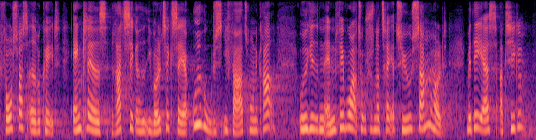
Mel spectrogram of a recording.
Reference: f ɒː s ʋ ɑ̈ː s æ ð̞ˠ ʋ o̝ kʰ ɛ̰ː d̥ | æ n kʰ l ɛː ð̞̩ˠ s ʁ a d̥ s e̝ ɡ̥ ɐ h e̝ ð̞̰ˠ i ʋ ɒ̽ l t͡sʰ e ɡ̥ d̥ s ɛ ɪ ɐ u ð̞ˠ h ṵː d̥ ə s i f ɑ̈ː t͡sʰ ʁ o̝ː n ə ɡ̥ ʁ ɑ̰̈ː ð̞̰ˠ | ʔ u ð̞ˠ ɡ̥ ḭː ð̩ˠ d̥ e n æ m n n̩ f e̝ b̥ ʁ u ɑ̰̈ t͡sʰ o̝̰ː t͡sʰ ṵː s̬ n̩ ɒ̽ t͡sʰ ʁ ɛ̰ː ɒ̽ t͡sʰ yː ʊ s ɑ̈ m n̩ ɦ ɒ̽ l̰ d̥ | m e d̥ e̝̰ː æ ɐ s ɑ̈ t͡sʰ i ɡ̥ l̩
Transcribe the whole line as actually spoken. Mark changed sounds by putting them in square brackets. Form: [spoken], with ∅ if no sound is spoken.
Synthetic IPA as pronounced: f ɒː s ʋ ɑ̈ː s æ ð̞ˠ ʋ o̝ kʰ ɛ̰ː d̥ | æ n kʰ l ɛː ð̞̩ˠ s ʁ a d̥ s e̝ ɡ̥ ɐ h e̝ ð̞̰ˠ i ʋ ɒ̽ l t͡sʰ e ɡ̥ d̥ s ɛ ɪ ɐ u ð̞ˠ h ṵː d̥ ə s i f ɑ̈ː t͡sʰ ʁ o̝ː n ə ɡ̥ ʁ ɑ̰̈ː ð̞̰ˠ | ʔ u ð̞ˠ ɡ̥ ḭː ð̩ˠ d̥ e n æ [∅] n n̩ f e̝ b̥ ʁ u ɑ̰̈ t͡sʰ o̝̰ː t͡sʰ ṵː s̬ n̩ ɒ̽ t͡sʰ ʁ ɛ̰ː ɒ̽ t͡sʰ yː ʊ s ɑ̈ m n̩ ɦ ɒ̽ l̰ d̥ | m e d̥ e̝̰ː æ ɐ s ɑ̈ t͡sʰ i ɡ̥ l̩

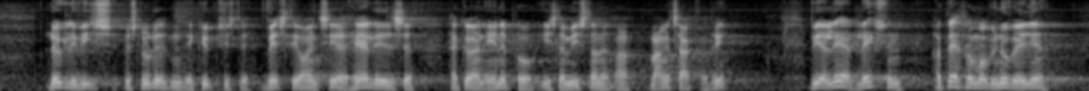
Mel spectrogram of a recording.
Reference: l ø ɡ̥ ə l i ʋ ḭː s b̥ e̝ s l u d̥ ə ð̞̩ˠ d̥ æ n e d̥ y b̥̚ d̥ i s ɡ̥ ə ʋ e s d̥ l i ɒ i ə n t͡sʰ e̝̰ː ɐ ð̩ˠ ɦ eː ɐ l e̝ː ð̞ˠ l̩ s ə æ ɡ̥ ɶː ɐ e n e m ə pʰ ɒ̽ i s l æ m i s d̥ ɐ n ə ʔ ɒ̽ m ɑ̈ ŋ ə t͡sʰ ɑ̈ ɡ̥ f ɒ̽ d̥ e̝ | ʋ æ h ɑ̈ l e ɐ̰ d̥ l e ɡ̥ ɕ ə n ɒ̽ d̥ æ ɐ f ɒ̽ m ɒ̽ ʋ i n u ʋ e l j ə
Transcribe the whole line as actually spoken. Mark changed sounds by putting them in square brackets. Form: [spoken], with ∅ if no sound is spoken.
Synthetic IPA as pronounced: l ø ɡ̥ ə l i ʋ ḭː s b̥ e̝ s l u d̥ ə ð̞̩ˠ d̥ [e] n e [ɡ̥] y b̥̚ d̥ i s ɡ̥ ə ʋ e s d̥ l i ɒ i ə n t͡sʰ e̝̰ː ɐ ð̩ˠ ɦ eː ɐ l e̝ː ð̞ˠ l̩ s ə æ ɡ̥ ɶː ɐ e n e [n] ə pʰ ɒ̽ i s l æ m i s d̥ ɐ n ə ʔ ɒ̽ m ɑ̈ ŋ ə t͡sʰ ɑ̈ ɡ̥ f ɒ̽ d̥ e̝ | ʋ [i] h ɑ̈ l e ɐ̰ d̥ l e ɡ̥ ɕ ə n ɒ̽ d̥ æ ɐ f ɒ̽ m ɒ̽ ʋ i n u ʋ e l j ə

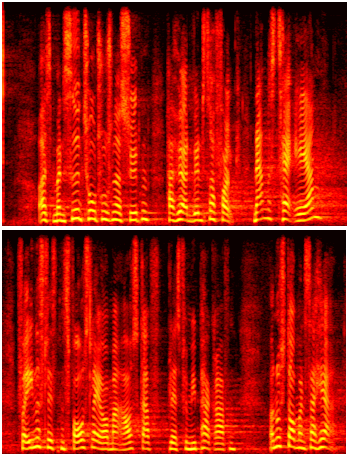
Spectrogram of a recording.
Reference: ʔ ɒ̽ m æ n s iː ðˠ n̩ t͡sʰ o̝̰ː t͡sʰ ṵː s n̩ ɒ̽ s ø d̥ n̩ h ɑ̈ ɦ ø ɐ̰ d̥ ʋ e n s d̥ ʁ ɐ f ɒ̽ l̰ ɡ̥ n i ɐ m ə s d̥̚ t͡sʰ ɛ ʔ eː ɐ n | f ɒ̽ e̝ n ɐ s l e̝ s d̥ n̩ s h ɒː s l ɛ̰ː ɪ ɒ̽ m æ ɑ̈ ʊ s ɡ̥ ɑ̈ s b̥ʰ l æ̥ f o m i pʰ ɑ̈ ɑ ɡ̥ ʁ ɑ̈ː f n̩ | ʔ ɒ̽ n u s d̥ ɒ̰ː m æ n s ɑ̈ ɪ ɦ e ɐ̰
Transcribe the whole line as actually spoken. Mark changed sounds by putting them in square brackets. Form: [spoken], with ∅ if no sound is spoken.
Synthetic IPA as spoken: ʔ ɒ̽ m æ n s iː ðˠ n̩ t͡sʰ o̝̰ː t͡sʰ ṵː s n̩ ɒ̽ s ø d̥ n̩ h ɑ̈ ɦ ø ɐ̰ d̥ ʋ e n s d̥ ʁ ɐ f ɒ̽ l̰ ɡ̥ n [æ] ɐ m ə s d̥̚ t͡sʰ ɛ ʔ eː ɐ n | f ɒ̽ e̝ n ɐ s l e̝ s d̥ n̩ s [f] ɒː s l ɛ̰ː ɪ ɒ̽ m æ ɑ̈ ʊ s ɡ̥ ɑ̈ [f] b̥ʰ l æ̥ f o m i pʰ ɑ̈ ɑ ɡ̥ ʁ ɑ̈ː f n̩ | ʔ ɒ̽ n u s d̥ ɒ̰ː m æ n s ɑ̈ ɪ ɦ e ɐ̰

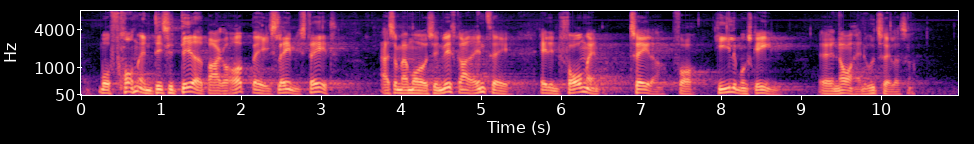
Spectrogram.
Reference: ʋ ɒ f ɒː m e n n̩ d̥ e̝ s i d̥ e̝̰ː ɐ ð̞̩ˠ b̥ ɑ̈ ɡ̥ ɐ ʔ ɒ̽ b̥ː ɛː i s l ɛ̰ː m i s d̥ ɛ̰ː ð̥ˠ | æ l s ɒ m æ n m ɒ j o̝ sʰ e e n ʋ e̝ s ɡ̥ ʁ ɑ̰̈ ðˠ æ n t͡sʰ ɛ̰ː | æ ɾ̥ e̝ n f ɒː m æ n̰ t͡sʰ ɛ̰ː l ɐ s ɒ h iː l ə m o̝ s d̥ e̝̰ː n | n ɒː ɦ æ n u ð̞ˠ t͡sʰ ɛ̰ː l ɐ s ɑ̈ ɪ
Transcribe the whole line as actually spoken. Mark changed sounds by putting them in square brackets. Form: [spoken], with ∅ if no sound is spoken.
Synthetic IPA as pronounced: ʋ ɒ f ɒː m [æ] n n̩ d̥ e̝ s i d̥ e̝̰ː ɐ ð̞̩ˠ b̥ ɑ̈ ɡ̥ ɐ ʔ ɒ̽ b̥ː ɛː i s l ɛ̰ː m i s d̥ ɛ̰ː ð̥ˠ | æ l s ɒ m æ n m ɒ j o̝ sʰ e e n ʋ e̝ s ɡ̥ ʁ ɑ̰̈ ðˠ æ n t͡sʰ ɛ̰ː | æ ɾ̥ e̝ n f ɒː m æ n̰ t͡sʰ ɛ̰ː l ɐ [f] ɒ h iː l ə m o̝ s [ɡ̥] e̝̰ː n | n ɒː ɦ æ n u ð̞ˠ t͡sʰ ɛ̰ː l ɐ s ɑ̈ ɪ

